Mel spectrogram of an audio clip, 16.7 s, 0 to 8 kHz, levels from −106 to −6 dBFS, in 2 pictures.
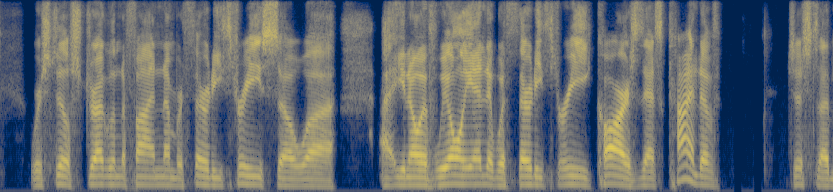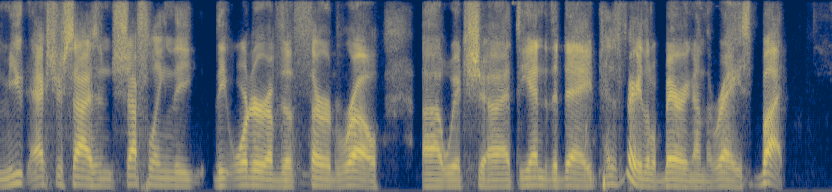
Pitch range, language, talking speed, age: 105-130 Hz, English, 185 wpm, 50-69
